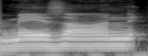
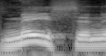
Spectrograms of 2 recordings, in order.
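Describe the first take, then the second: First: The middle consonant sounds like a Z. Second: The middle consonant sounds like an S. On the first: The speaker calls it wrong. "in my head the S is more like a Z" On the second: The speaker calls it right. "it's pronounced like Mason jar"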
